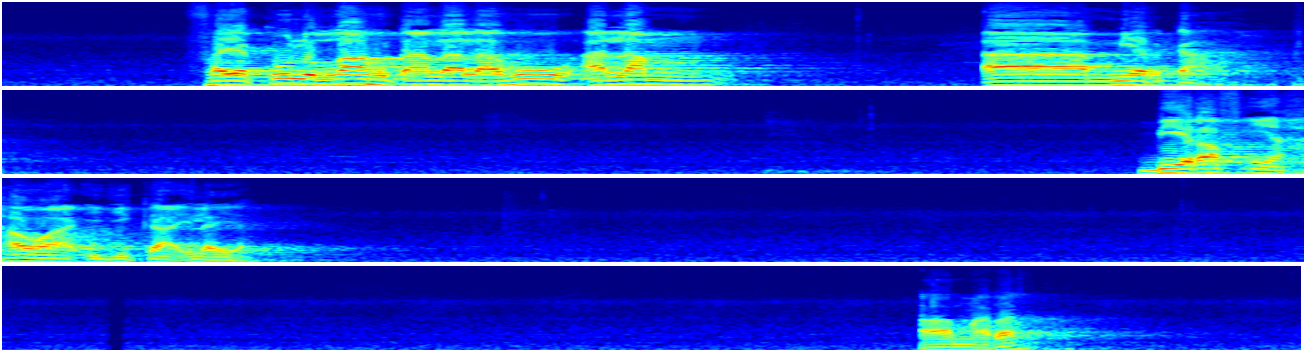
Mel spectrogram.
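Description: A man chants melodically into a close microphone in long phrases with pauses.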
